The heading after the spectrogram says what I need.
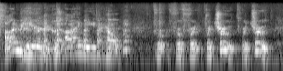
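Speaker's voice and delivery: ordinary delivery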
